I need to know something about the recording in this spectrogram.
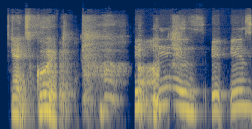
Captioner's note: chuckles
